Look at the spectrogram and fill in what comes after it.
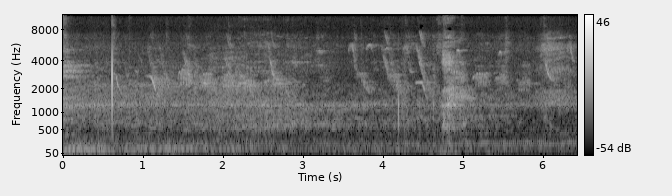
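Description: Small birds chirping repeatedly in short, quick falling notes over a low steady background hum, with a single sharp click about half a second in.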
